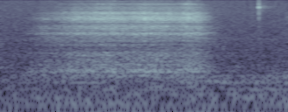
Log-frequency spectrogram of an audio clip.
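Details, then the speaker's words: Simulated ASMR doctor check-up roleplay: the examiner listens to the chest while the patient takes slow, deep breaths in and out on cue, heard as a smooth, soft airy hiss without wheeze; normal breath sounds. "i'm gonna um just get up around you and listen to your chest okay okay just relax deep breath in for me deep breath out okay deep breath in deep breath out one more time for me deep breath in"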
